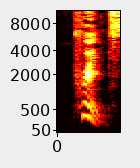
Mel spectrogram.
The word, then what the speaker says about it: Prinz: Prince. They pronounce it Prince. Yes, but it is most definitely... it is with a Z, not a C.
